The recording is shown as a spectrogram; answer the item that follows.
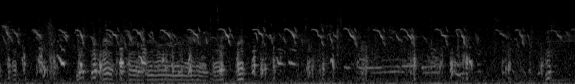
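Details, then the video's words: Hens cluck rapidly while one bird gives longer, wavering, nasal calls, all over a constant chorus of thin high chirps. "Chicken Sounds Noises Hens Clucking Roosters Crowing"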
